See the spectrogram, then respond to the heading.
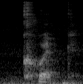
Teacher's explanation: your tongue is at the top of your mouth it's holding back air for a second then it's letting it go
